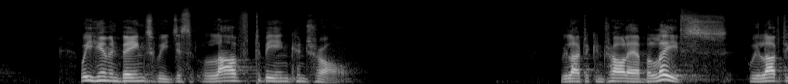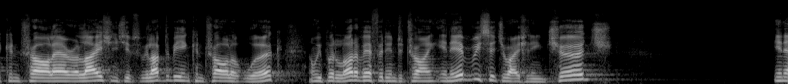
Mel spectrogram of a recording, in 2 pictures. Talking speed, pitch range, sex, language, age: 170 wpm, 140-195 Hz, male, English, 50-69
